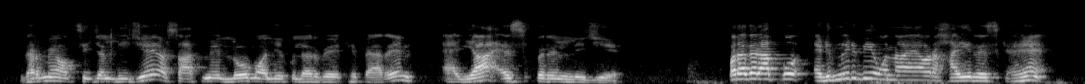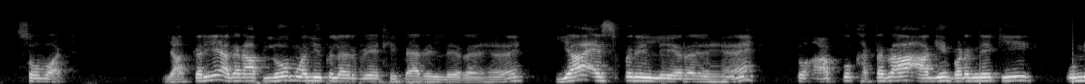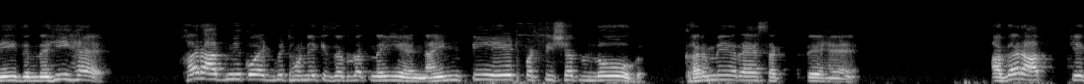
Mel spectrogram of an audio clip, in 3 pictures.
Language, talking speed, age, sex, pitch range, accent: Hindi, 105 wpm, 50-69, male, 160-210 Hz, native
